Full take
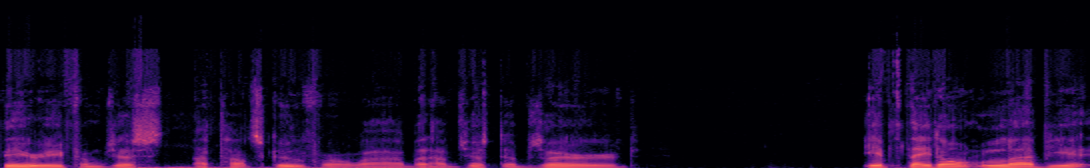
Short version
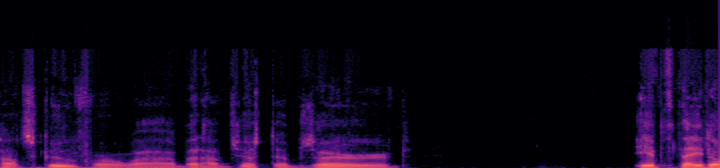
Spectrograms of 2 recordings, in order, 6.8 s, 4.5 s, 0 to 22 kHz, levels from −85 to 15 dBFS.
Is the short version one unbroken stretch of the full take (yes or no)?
yes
